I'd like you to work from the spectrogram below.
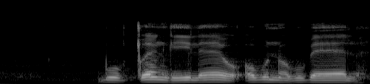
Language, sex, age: Xhosa, male, 22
